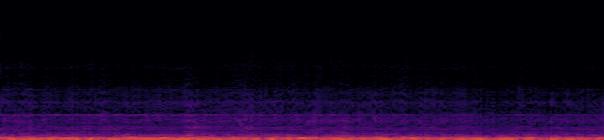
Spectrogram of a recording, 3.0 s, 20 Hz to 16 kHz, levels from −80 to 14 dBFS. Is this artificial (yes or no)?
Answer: yes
